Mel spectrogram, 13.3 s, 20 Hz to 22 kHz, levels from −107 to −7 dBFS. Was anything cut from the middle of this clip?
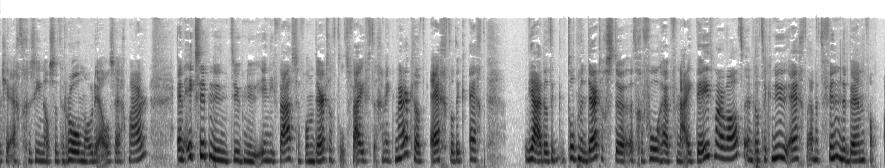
no; 0 cuts

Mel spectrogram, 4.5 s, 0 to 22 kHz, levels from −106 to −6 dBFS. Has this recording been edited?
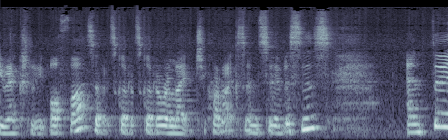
yes; 2 cuts; at 1.3 s, 2.0 s

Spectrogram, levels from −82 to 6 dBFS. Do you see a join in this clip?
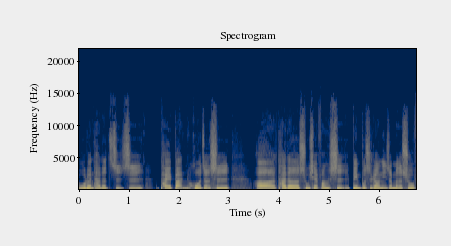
no; 0 cuts

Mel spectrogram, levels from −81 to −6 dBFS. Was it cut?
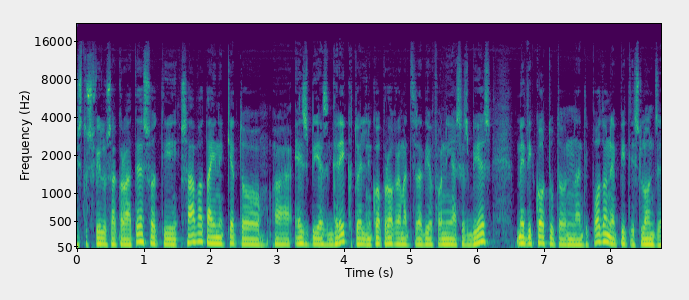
yes; 3 cuts; at 1.6 s, 1.9 s, 7.2 s

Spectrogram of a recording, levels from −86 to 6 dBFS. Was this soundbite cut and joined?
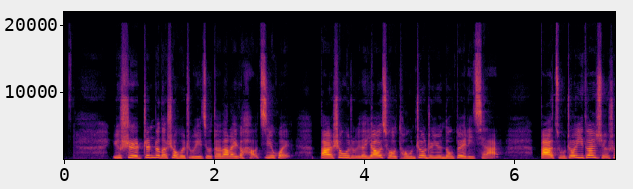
no; 0 cuts

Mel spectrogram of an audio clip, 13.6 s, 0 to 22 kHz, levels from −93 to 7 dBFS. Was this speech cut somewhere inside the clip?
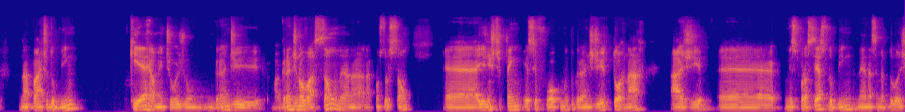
no; 0 cuts

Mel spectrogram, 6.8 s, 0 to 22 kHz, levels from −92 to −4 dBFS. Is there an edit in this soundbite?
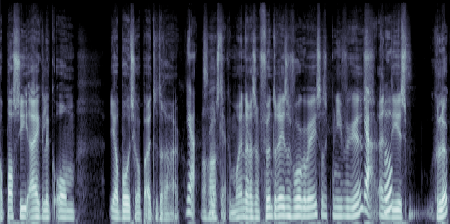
no; 0 cuts

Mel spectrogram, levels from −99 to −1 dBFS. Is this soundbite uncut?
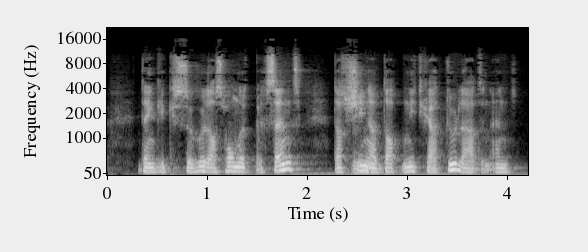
yes; 0 cuts

